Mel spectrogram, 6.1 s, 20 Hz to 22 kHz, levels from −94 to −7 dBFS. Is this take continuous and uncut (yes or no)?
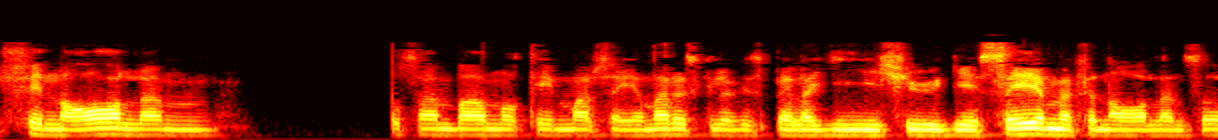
yes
